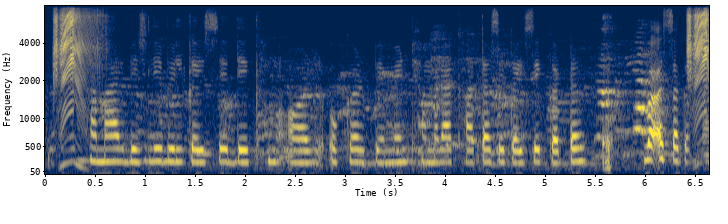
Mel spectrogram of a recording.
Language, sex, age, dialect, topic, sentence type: Bhojpuri, female, 18-24, Southern / Standard, banking, question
